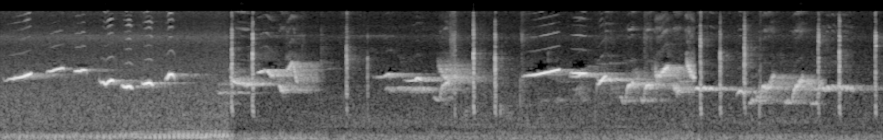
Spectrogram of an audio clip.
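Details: Lively white-rumped shama song in the morning, aimed at stirring fighting birds: a string of six quick bright whistles opens, followed by sliding, buzzy phrases and scattered clicks.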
